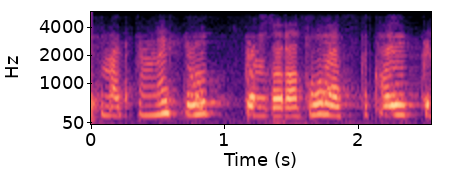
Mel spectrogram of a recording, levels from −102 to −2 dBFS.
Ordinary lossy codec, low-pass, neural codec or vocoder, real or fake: Opus, 64 kbps; 5.4 kHz; codec, 44.1 kHz, 1.7 kbps, Pupu-Codec; fake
